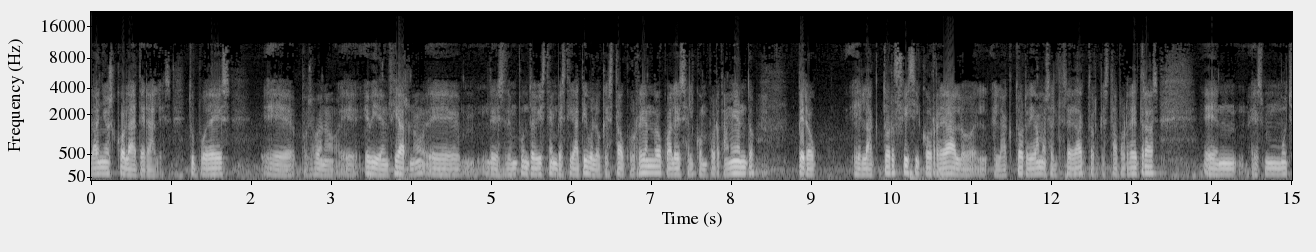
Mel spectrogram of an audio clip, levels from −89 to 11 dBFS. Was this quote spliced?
yes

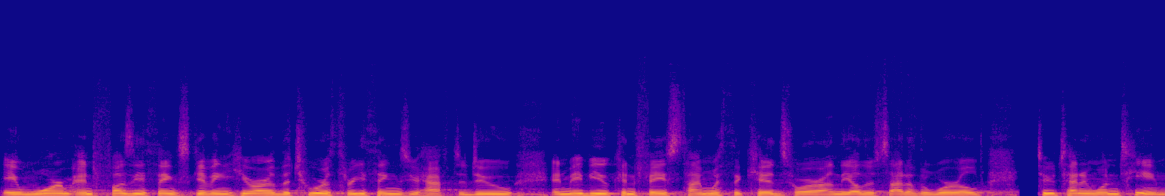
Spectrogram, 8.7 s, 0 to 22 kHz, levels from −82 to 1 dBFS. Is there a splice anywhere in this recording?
yes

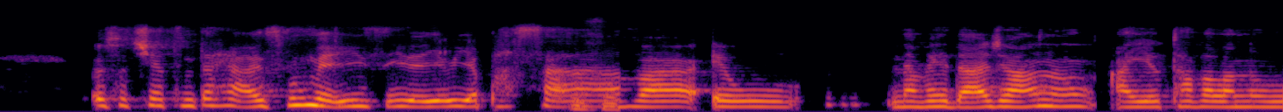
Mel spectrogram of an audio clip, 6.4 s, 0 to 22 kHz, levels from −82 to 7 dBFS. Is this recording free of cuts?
no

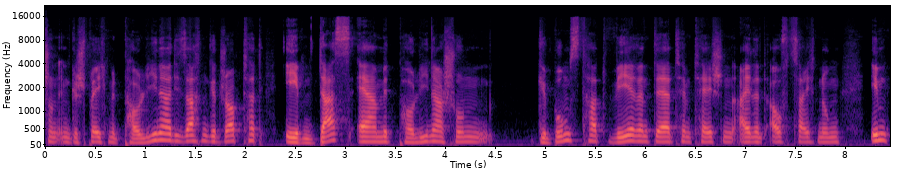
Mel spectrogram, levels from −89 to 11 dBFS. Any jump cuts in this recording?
no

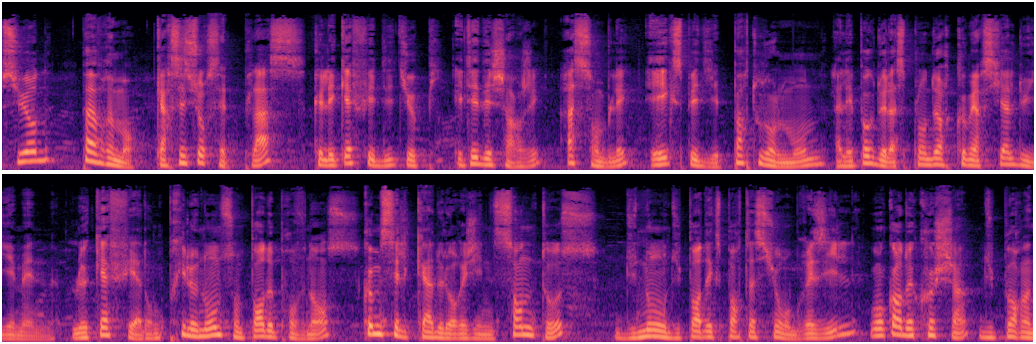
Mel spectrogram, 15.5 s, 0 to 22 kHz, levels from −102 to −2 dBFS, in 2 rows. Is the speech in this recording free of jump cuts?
yes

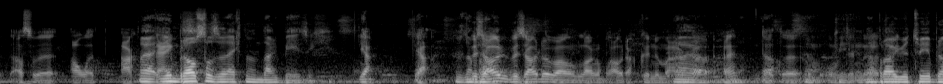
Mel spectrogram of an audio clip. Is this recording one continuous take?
yes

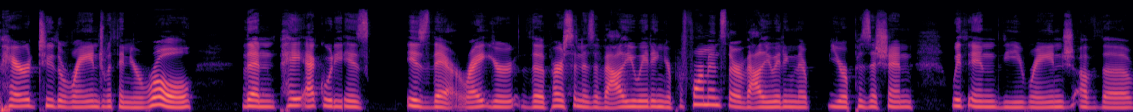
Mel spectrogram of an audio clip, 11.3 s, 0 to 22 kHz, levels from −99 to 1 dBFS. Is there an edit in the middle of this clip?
yes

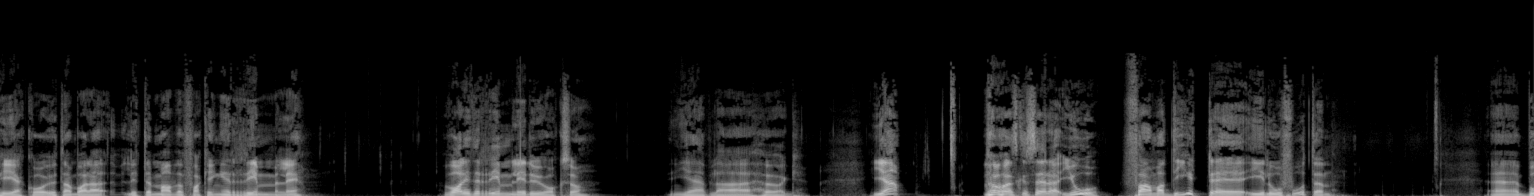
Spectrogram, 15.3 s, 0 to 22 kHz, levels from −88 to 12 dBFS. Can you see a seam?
yes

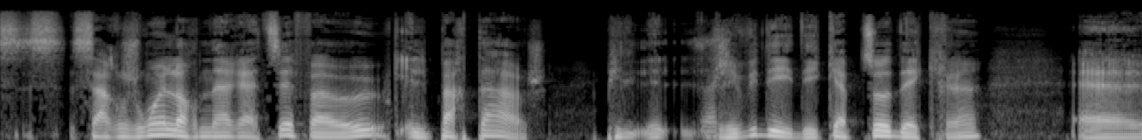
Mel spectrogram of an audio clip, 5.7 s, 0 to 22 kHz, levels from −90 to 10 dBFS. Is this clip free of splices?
no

